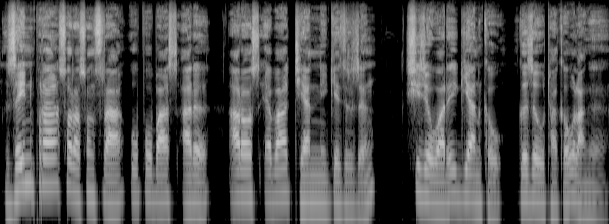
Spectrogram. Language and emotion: Bodo, neutral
